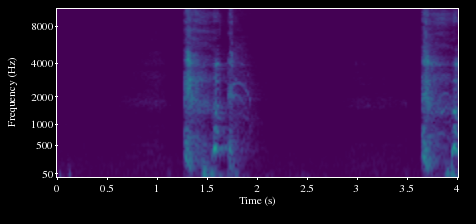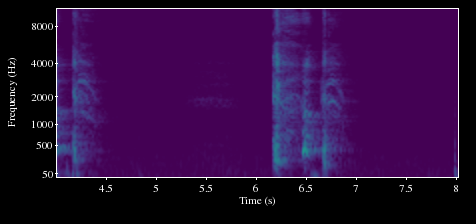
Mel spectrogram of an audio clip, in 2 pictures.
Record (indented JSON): {
  "three_cough_length": "8.0 s",
  "three_cough_amplitude": 13899,
  "three_cough_signal_mean_std_ratio": 0.31,
  "survey_phase": "beta (2021-08-13 to 2022-03-07)",
  "age": "45-64",
  "gender": "Female",
  "wearing_mask": "No",
  "symptom_none": true,
  "smoker_status": "Never smoked",
  "respiratory_condition_asthma": false,
  "respiratory_condition_other": false,
  "recruitment_source": "REACT",
  "submission_delay": "2 days",
  "covid_test_result": "Negative",
  "covid_test_method": "RT-qPCR",
  "influenza_a_test_result": "Negative",
  "influenza_b_test_result": "Negative"
}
